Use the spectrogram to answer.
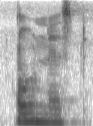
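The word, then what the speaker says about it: honest: आ तो यहां पर एन ऑनेस्ट एच साइलेंट होता है इसमें ओ ऑनेस्ट तो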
